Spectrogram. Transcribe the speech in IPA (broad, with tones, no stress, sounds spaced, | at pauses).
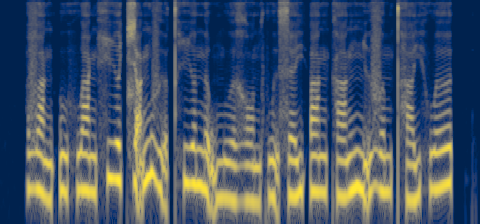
v a˧˩ ŋ ʔ u˧˩ h w a˨˩ ŋ x i˧ ə̯ t͡ɕ a̰˧˥ ŋ v ɨ̰˧˨ ə̯ t̪ʰ i˧ ə̯ n ə̰˧˨ w m u˨˩ ə̯ ɣ ɔ˨˩ n k w ɨ̰˧˨ s ɛ˨˦ j ʔ a˧ ŋ k a˨˦ ŋ ɲ ɨ̰˧˥ v ə˧ m t̪ʰ a˨˦ j h w əː˦˥ t̚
